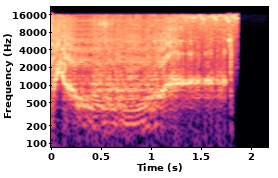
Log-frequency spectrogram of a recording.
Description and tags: my voice though a homemade effect box. kind of a bit-crusher, phaser, pitch-shifting thing. very lo-fi because I like that kind of thing.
